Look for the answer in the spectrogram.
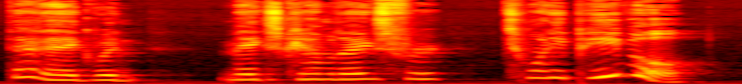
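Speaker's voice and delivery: high, amazed mother; mother's voice. A narrator's reading. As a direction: marvel as the mother. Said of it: "Missus Cranky said".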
